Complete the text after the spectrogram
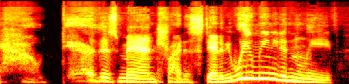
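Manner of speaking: mock-furious, enraged warlord voice. Telling a story, the speaker acts out the warlord's reaction: acting out an enraged warlord. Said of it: "And he becomes enraged".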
